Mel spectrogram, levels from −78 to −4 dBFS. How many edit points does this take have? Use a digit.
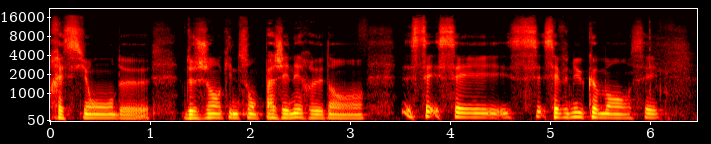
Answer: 1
